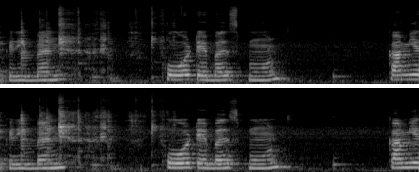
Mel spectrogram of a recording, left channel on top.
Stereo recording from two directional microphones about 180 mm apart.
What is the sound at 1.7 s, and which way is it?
Speech, 55° left (ahead or behind).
